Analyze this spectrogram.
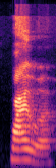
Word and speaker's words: Twylia: Twylia.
